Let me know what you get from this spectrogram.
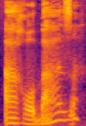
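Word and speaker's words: arobase: So arobaz.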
